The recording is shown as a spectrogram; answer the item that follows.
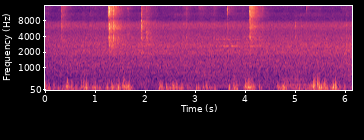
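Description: Enamelled copper winding wire being worked by hand into the slots of a pump motor's steel stator: irregular rustling and handling noise with a few sharp clicks of wire against the metal.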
